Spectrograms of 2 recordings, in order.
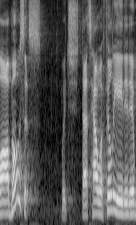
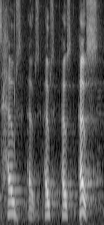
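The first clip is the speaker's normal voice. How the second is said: put-on house said as hoose in a light Canadian accent, softer; 2 semitones lower, 6 dB quieter than usual. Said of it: "biffing that Canadian accent".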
